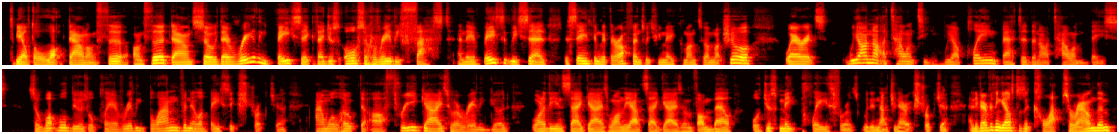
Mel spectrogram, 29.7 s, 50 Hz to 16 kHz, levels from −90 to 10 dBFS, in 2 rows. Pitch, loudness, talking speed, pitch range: 125 Hz, -23 LUFS, 225 wpm, 115-140 Hz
